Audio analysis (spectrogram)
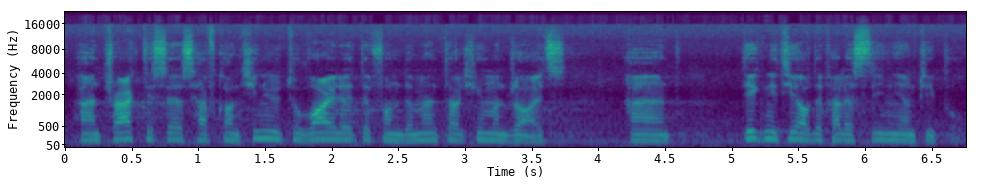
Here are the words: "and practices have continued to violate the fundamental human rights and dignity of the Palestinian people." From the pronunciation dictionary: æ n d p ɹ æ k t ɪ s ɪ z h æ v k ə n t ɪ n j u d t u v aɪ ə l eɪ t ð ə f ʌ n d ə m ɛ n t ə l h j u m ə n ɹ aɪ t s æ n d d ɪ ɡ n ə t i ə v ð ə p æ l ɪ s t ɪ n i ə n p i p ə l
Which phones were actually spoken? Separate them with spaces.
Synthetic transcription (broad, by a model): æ n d p ɹ æ k t ɪ s ɪ z h æ v k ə n t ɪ n j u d t u v aɪ ə l eɪ t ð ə f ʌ n d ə m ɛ n t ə l h j u m ə n ɹ aɪ t s æ n d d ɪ ɡ n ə t i ə v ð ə p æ l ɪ s t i n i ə n p i p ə l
